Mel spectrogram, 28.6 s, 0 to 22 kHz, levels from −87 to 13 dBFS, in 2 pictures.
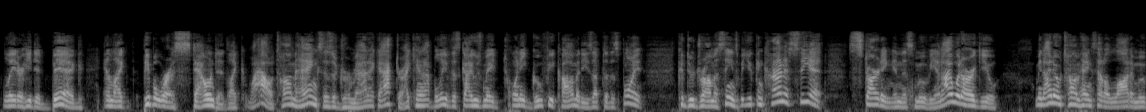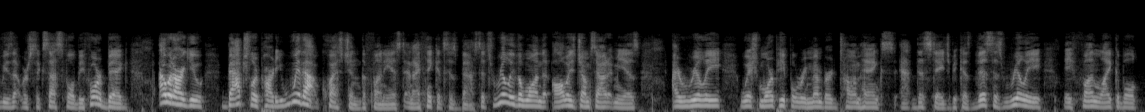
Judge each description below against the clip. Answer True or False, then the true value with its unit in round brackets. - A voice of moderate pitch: True (145 Hz)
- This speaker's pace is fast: True (230 wpm)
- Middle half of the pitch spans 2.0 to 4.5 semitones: False (5.4 semitones)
